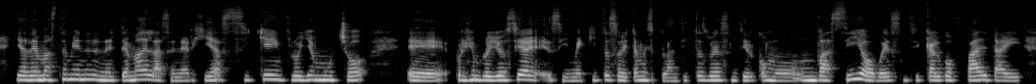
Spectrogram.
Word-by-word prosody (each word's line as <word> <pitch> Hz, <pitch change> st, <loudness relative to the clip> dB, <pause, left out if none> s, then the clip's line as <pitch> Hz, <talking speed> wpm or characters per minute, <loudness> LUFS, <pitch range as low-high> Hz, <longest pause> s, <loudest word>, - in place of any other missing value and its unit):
y 210 Hz, -, 0 dB
además 205 Hz, -1 st, +3 dB
también 235 Hz, -1 st, +1 dB
en 215 Hz, -4 st, +3 dB
el 190 Hz, -1 st, 0 dB
tema 190 Hz, +3 st, +1 dB
de 225 Hz, -, 0 dB
las 185 Hz, -5 st, -3 dB
energías 180 Hz, +3 st, -4 dB
sí 195 Hz, -1 st, -9 dB
que 225 Hz, 0 st, +1 dB
influye 200 Hz, -1 st, 0 dB
mucho. 195 Hz, -1 st, +1 dB, 0.4 s
Eh, 170 Hz, -2 st, +1 dB
por 200 Hz, -, -2 dB
ejemplo, 195 Hz, 0 st, +4 dB
yo, 195 Hz, +1 st, +4 dB
si 195 Hz, +4 st, +2 dB, 0.3 s
si 185 Hz, -3 st, -10 dB
me 170 Hz, -1 st, -5 dB
quitas 195 Hz, +2 st, -5 dB
ahorita 180 Hz, 0 st, -1 dB
mis 195 Hz, 0 st, +2 dB
plantitas, 180 Hz, +3 st, -6 dB
voy 195 Hz, 0 st, +3 dB
a -, -, +2 dB
sentir 185 Hz, -1 st, -4 dB
como 180 Hz, -3 st, -1 dB
un 190 Hz, 0 st, +5 dB
vacío. 190 Hz, +3 st, +2 dB
Voy 175 Hz, 0 st, 0 dB
a -, -, -6 dB
sentir 185 Hz, +1 st, -11 dB
que 190 Hz, -, 0 dB
algo 185 Hz, 0 st, 0 dB
falta. 190 Hz, -1 st, 0 dB
Y 170 Hz, 0 st, -6 dB
190 Hz, 215 wpm, -23 LUFS, 185-200 Hz, 0.4 s, un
